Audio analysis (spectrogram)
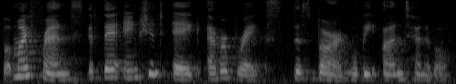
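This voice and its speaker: A woman's voice: mid-range voice, lively intonation, moderate pace, natural voice, rough recording. A woman voicing a wise, gracious female spider who speaks formally and eloquently.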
